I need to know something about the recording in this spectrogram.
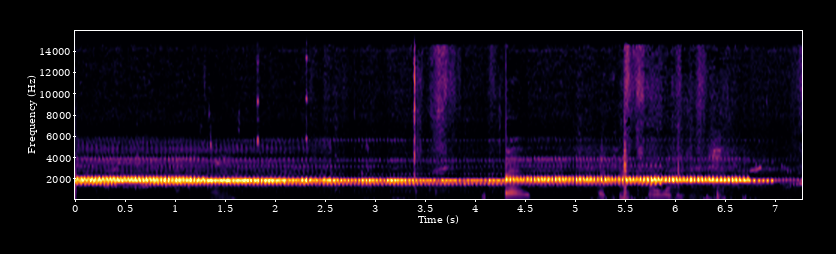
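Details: Spring chorus of American toads, a continuous high droning trill running without a break, while human voices talk over it in short bursts and the drone fades out at the very end.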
